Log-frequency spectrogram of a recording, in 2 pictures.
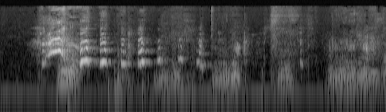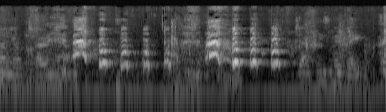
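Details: Eleven-week-old Dandie Dinmont terrier pups from Bea's litter argue over a sock in a small room, giving loud, rapid squealing yelps and rough growling whines in repeated bursts, mixed with human chatter and laughter.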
